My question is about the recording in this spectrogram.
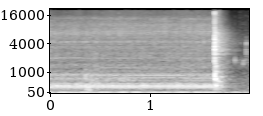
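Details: Lelit Anita espresso machine after reassembly and lubricating the metal pulley and plastic gear with gear grease: steady buzzing hum that cuts off cleanly with a click; pump running normally.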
